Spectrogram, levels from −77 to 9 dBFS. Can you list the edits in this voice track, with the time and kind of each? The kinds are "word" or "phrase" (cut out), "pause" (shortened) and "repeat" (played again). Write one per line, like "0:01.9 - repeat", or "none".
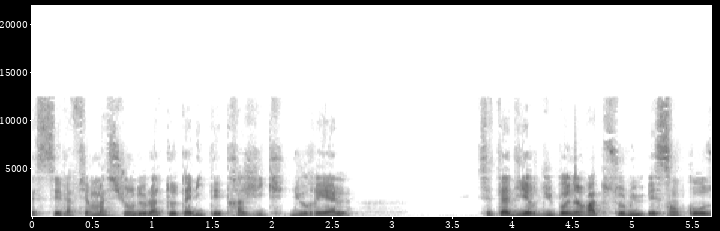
none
